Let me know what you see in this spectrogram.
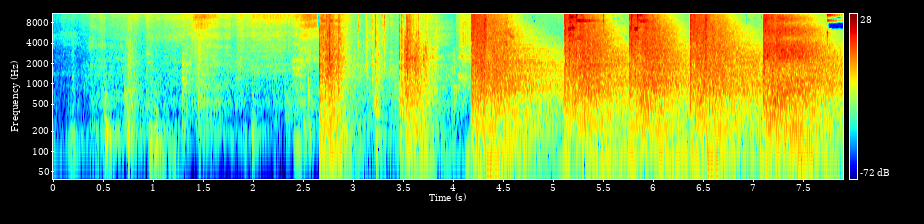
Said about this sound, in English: the priest, his body riddled with bullets, falls onto his knees and then his face.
